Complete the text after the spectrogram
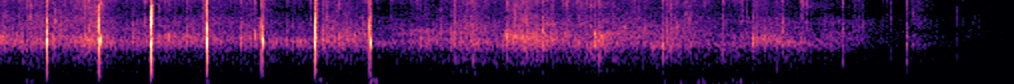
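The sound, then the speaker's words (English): An audience breaks into applause: a handful of sharp, evenly spaced claps ring out over a steady wash of clapping that carries on for about four seconds before fading away. “Can we actually just clap for that?”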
